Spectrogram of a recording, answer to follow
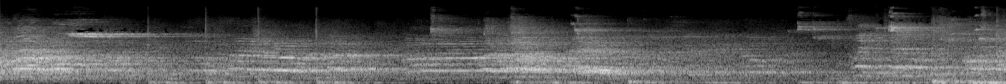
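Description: Volleyball serve and rally on a gym court. A short high whistle blows about a second in. From about four seconds on come several sharp ball hits and thuds, while players call out and spectators chatter.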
